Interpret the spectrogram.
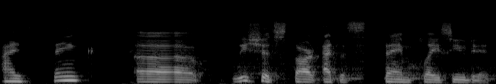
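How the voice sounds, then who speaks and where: A man's voice: medium pitch, lively intonation, slow, a little mellow, dull audio, faint music behind. A man playing a wisecracking agent who bluffs as a doctor, hesitant, in an informal script read. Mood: awkward, bluffing.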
